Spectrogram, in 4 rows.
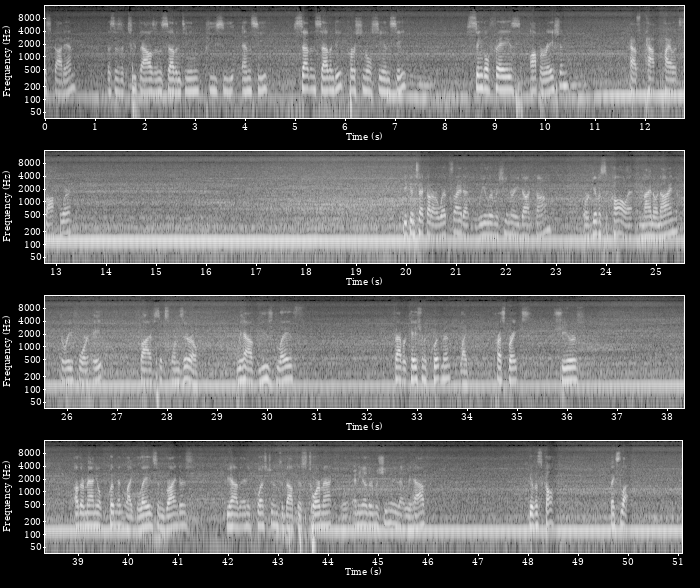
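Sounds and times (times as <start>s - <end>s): cnc mill humming: 0.0s - 51.0s.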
